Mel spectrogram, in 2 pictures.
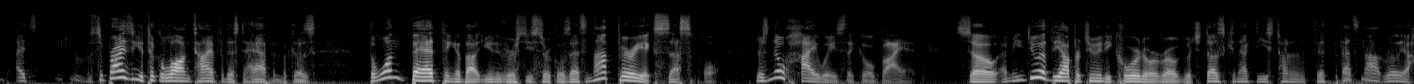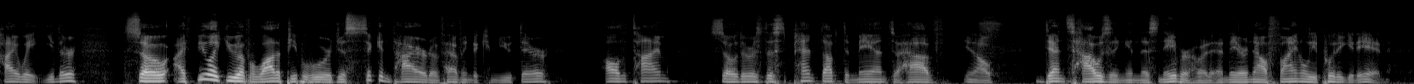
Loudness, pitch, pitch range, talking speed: -28 LUFS, 120 Hz, 105-145 Hz, 215 wpm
